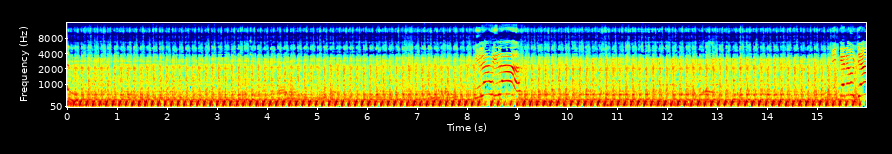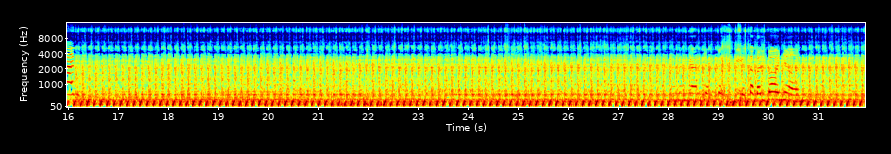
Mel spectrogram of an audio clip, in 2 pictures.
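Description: Engine of a motorized outrigger fishing boat running steadily at cruising speed. It is interrupted twice, about eight seconds in and again around sixteen seconds, by brief high-pitched voice cries.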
